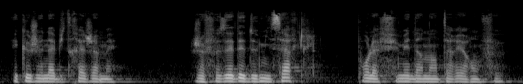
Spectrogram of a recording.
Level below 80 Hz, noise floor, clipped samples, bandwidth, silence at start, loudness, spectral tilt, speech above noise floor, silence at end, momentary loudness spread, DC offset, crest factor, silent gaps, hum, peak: -66 dBFS; -60 dBFS; under 0.1%; 13.5 kHz; 0.15 s; -26 LUFS; -5 dB/octave; 34 dB; 0.1 s; 13 LU; under 0.1%; 18 dB; none; none; -8 dBFS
